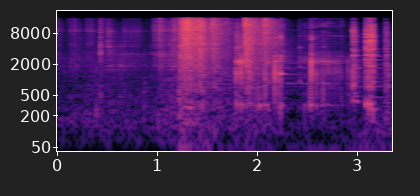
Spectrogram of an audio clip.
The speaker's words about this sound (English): When one of the wheels slipped off the pavement and the entire trolley turned on its side before crashing on the floor.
